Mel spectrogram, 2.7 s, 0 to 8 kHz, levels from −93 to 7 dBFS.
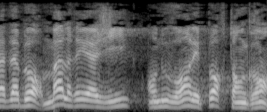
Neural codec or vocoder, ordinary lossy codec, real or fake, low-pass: vocoder, 44.1 kHz, 80 mel bands, Vocos; none; fake; 7.2 kHz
